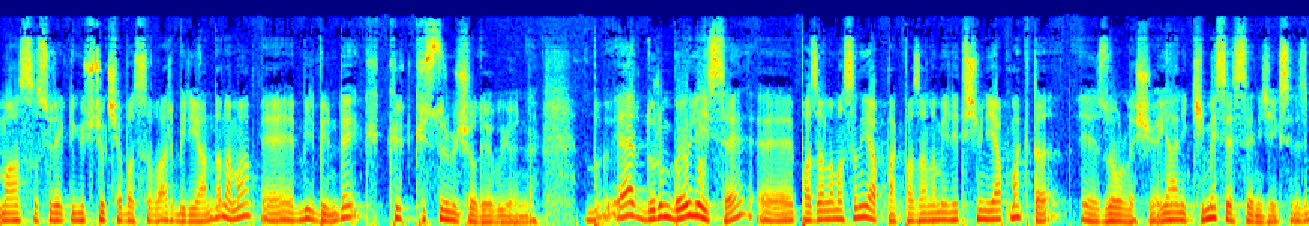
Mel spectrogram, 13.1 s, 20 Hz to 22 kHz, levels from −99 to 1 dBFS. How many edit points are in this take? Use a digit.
2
